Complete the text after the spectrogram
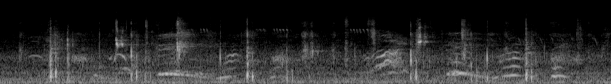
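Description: A racket strikes a tennis ball with a sharp pop.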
